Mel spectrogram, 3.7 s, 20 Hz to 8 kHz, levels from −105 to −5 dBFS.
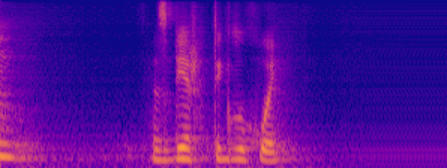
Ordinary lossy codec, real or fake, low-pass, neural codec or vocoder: none; fake; none; codec, 16 kHz, about 1 kbps, DyCAST, with the encoder's durations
